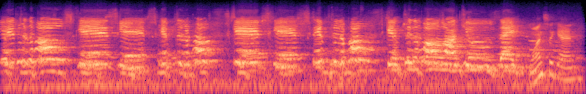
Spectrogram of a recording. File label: Political street speakers and kids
